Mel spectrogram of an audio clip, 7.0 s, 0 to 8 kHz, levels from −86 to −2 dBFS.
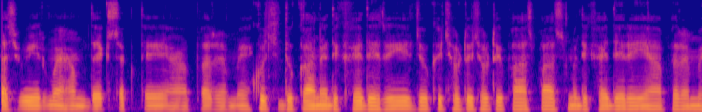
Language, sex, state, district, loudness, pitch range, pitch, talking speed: Hindi, male, Maharashtra, Chandrapur, -29 LUFS, 95-100 Hz, 95 Hz, 230 wpm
